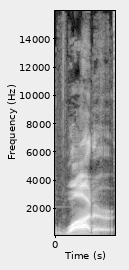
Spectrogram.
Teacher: For example, the word water is pronounced like water. As you can hear, the T sound is almost substituted with a D sound. · T, in addition to a few other sharp consonants, is softened by the American accent.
